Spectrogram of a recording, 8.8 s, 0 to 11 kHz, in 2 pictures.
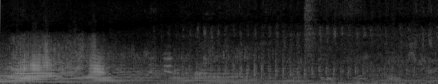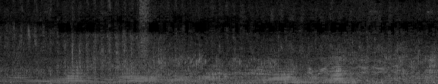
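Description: Aerobatic propeller plane with a Lycoming 540 engine performing corkscrew formation flying at the Barossa airshow, its loud, steady droning engine with wavering harmonic pitch sustained throughout, a commentator's voice talking over it.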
